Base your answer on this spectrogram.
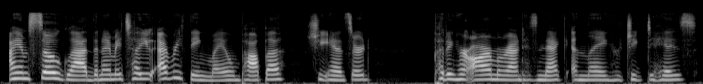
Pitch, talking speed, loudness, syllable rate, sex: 220 Hz, 230 wpm, -21 LUFS, 5.9 syllables/s, female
